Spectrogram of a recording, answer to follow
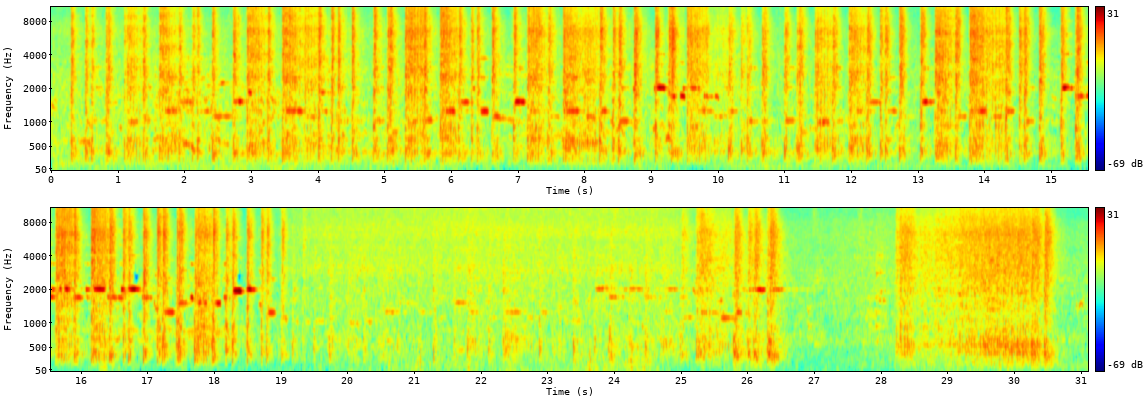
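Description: Marching snare drum beating a quick rhythm as the procession moves off, with a high tune played over it and crowd voices around. The drumming fades out about two-thirds of the way through, leaving crowd chatter.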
